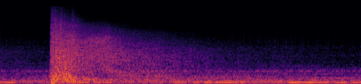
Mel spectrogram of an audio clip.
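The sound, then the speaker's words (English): A single loud gunshot cracks out sharply, followed by a long rumbling decay that fades into a steady low hum. “Then, in front of Janice's two children, he shot Geraldine as she cowered on the floor.”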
